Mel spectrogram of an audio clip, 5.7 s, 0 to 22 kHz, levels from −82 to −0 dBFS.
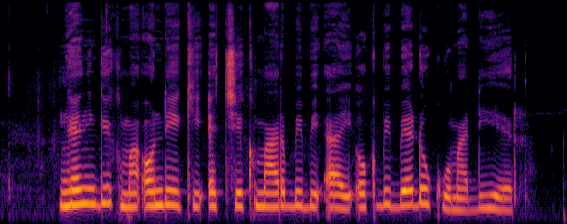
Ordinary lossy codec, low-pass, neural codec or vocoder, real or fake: none; none; vocoder, 44.1 kHz, 128 mel bands every 512 samples, BigVGAN v2; fake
